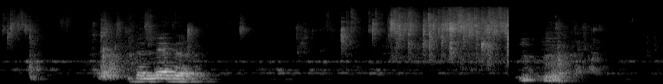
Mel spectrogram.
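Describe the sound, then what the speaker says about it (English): Running water from a shower or tap rinsing shampoo out of hair, a steady rushing spray in the middle stretch, with a voice speaking before and after. "Rinsing my hair. So rinsing out all the shampoo"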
